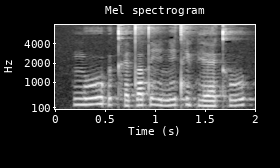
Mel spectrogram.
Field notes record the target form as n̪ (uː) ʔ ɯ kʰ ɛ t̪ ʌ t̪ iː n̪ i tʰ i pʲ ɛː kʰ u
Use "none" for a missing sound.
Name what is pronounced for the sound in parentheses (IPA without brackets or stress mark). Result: uː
